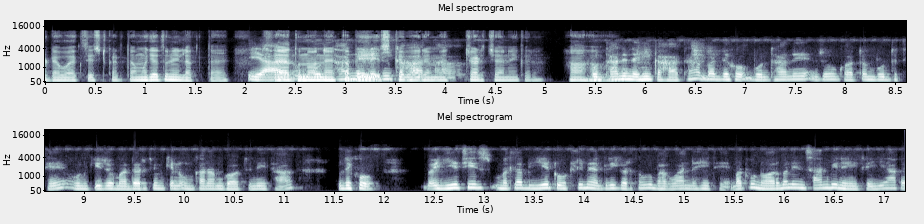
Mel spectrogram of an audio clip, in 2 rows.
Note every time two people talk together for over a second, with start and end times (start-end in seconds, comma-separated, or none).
2.3-4.1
